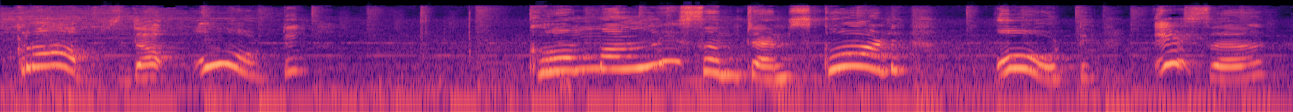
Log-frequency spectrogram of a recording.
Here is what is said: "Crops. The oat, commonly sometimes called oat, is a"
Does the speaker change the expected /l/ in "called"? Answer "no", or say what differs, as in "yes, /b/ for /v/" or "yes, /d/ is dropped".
yes, /l/ is dropped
